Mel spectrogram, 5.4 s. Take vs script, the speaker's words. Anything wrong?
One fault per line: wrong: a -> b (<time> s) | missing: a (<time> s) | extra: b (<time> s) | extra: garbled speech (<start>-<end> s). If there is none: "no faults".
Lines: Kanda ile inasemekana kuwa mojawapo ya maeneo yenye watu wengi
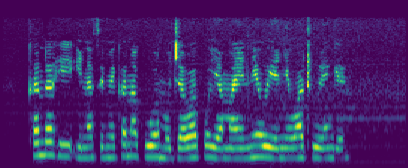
wrong: ile -> hii (0.7 s)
